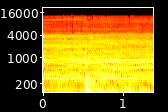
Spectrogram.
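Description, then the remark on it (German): A battery-powered portable cassette player, with headphones plugged in and a cassette inserted, is started and its motor whirs with a steady, buzzy hum, broken by one brief mechanical clunk partway through. It is fairly quiet, with no voices. “Und habe ihn gestartet und das klingt leider so.”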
